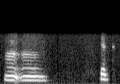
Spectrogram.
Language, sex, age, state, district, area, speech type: Assamese, female, 30-45, Assam, Jorhat, urban, conversation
